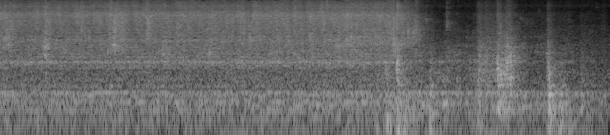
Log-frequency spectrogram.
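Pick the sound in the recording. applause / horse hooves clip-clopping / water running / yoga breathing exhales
water running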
